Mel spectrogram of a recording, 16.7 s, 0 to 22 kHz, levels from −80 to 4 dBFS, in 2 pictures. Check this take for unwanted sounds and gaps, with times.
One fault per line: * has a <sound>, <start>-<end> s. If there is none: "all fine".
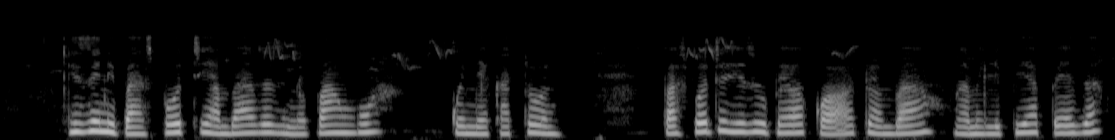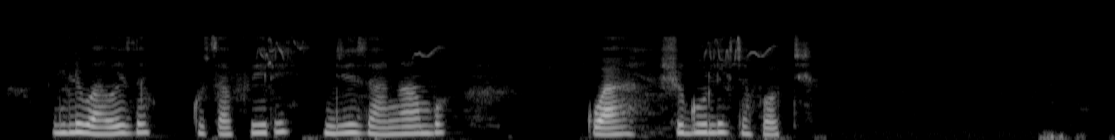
all fine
